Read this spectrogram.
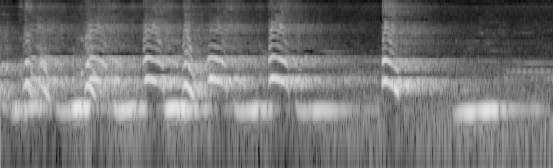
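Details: Siamang gibbon howl with a fast series of short, falling barks about every half second over sustained deep booming tones, then a lone loud swoop and a final boom.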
